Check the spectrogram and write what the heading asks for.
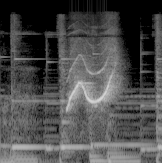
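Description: A single bright, sliding whistle rises, dips and swoops back up in one smooth playful arc, standing out over a faint low hum with no talking.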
